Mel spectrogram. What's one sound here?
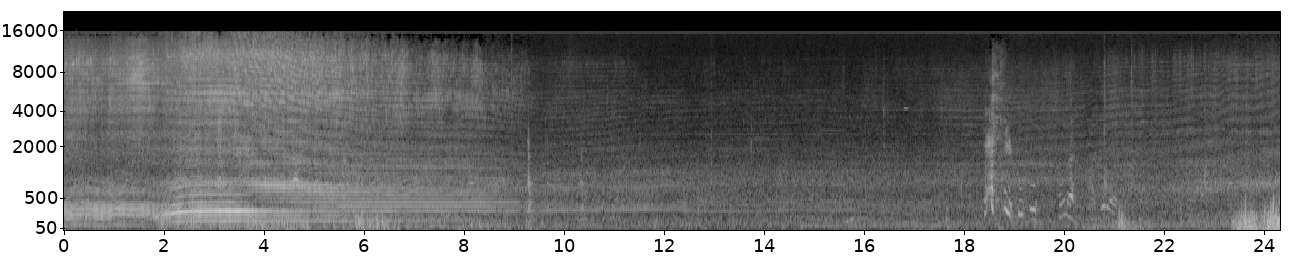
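A model plane's engine buzzes loudly as it speeds up and takes off, then drones more faintly as the plane flies away.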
